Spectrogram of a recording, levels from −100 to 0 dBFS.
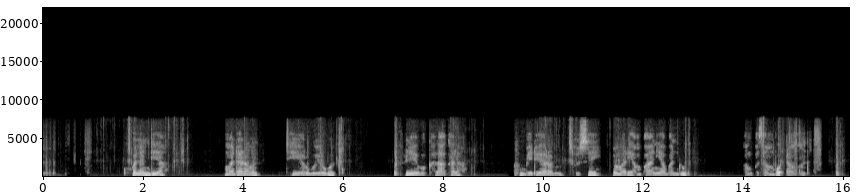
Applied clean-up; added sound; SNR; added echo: neural mask model RNNoise.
